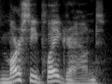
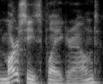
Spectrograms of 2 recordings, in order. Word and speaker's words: Marcy Playground: Uh I learned the last night when I was doing research for this bracket, it's Marcy Playground, not Marcy's Playground. I've always I've been saying it wrong. It's not plural.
